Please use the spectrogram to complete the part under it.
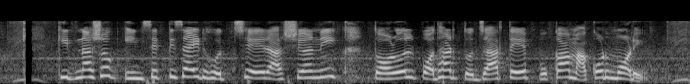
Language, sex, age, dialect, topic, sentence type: Bengali, female, <18, Standard Colloquial, agriculture, statement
